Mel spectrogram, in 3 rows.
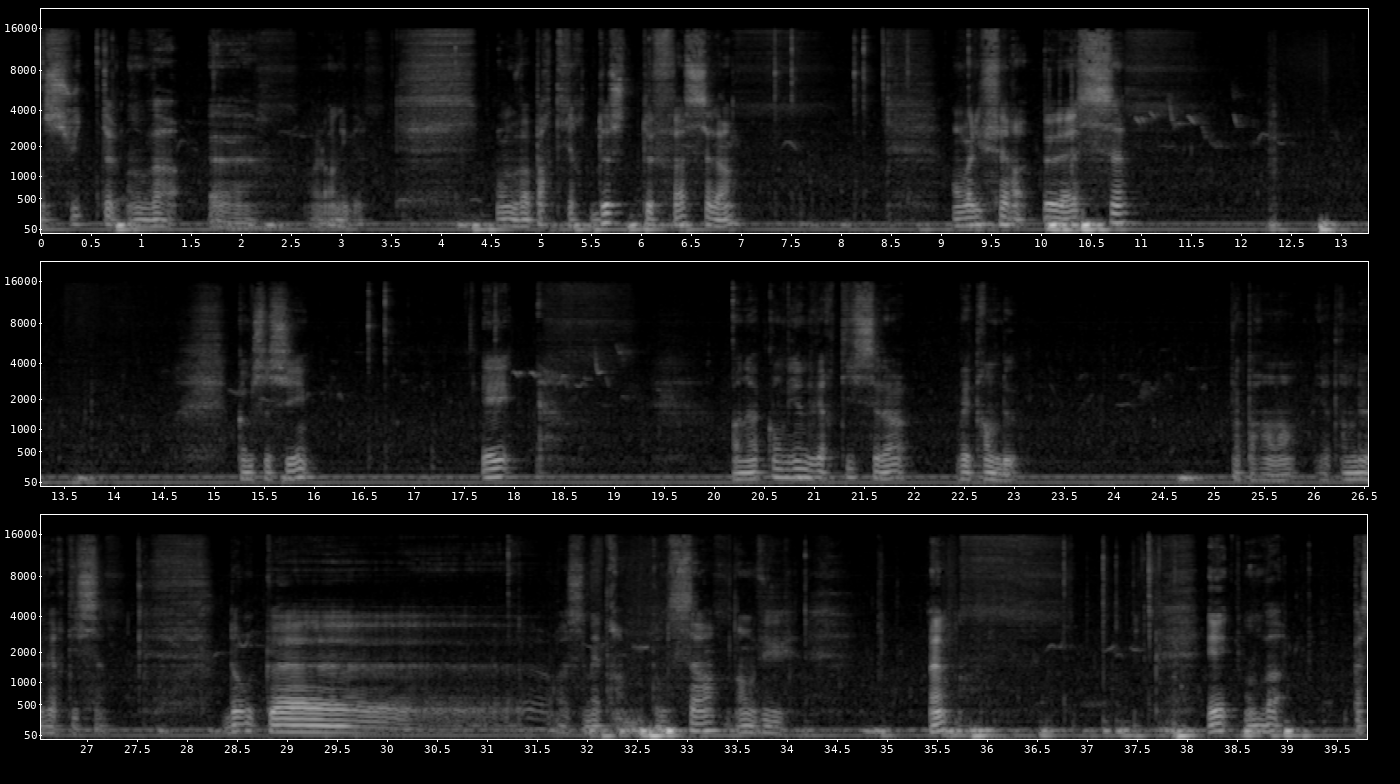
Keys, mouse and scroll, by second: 0.0 middle click, 0.7 Tab, 1.7-4.3 middle drag, 4.3 Tab, 5.3 Tab, 7.4-8.6 drag, 8.6 middle click, 10.1 e, 10.4 s, 16.5 click, 17.3-17.8 scroll up 1, 17.8-20.3 middle drag, 27.0-33.4 middle drag, 33.4-34.1 scroll up 1, 33.5 3, 34.9 1, 36.2 scroll up 2, 36.7-37.8 shift+middle drag, 38.6 Tab.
